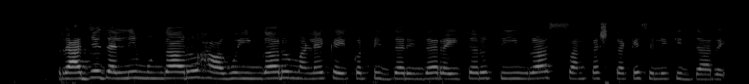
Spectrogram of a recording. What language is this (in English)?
Kannada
